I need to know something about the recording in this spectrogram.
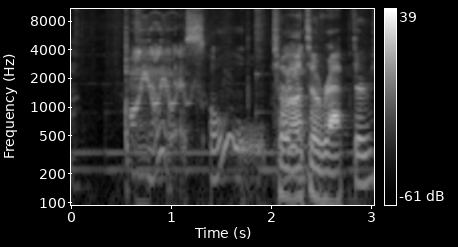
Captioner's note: springing sound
